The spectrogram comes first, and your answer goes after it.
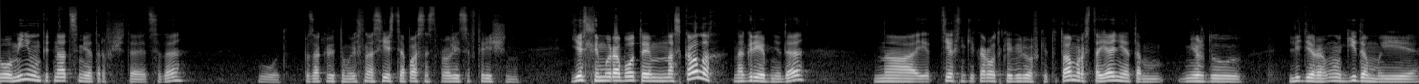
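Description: A man speaks at a moderate pace with ordinary pitch variation and long, frequent pauses. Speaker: mountain guide instructor. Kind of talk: tutorial. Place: shop. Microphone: headset.

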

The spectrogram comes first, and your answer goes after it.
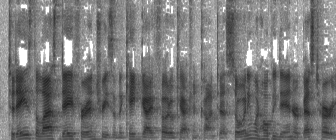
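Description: With an unremarkable speaking voice, a man in an American accent talks at a fairly quick pace, his pitch fairly high with ordinary pitch variation. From New York City. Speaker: YouTube channel host. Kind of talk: scripted update video.

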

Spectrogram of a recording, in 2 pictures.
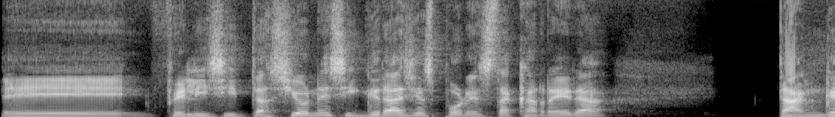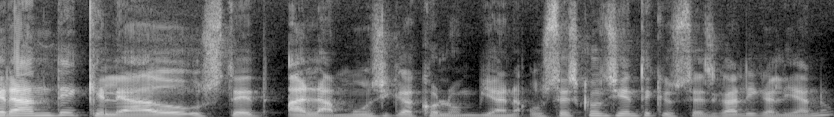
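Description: A man at a fairly quick pace with ordinary pitch variation over a quiet background. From Colombia. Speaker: radio host; radio host interviewer. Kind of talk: casual chat. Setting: studio. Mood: warm, admiring. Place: studio. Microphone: studio mic.

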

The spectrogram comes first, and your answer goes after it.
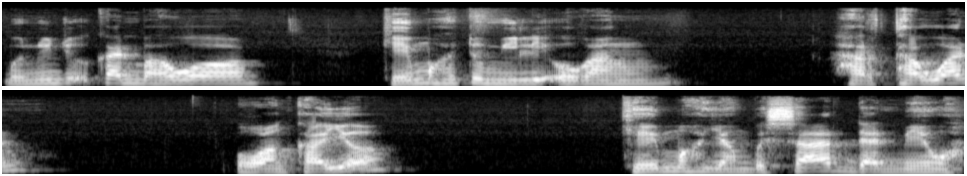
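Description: Against a quiet background, a man with a high-pitched voice speaks at a very slow pace. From Malaysia. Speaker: Islamic preacher. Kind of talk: religious lecture. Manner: animated storytelling. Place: studio. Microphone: lapel.

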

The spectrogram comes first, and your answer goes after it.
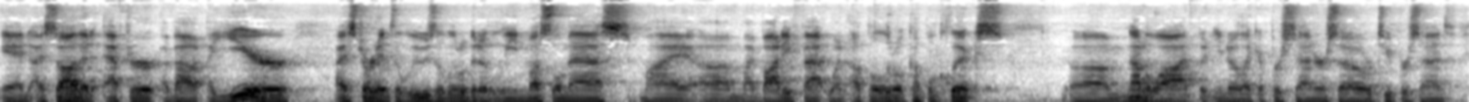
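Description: With audible room echo and light background noise, a man talks at a fairly quick pace, his very deep, low voice held in fairly even intonation. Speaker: co-host filming the video. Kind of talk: casual vlog chat. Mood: calm, explanatory. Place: kitchen.

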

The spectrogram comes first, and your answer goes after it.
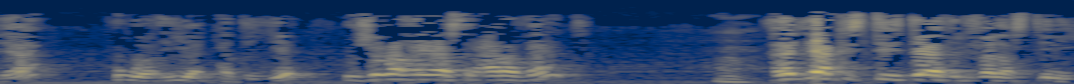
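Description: Speaking at a moderate pace with lively intonation, a man with a high pitch and a dark, mellow tone leaves long, frequent pauses. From Mauritania. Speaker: vice president of an activist movement; guest. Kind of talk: TV interview. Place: studio. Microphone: lapel.

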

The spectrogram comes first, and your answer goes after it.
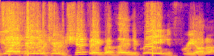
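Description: Noticeable background noise beneath a male speaker. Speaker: card break host. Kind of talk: live stream commentary. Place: shop.

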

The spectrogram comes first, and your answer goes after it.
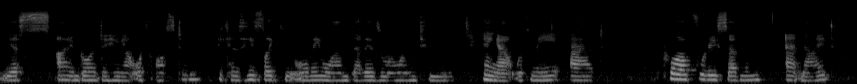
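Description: Somewhat breathy, the voice keeps a moderate pace over light background noise. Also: woman. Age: 20s. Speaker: vlogger. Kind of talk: personal video diary. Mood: upset, venting about relationship. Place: home room. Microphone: webcam.

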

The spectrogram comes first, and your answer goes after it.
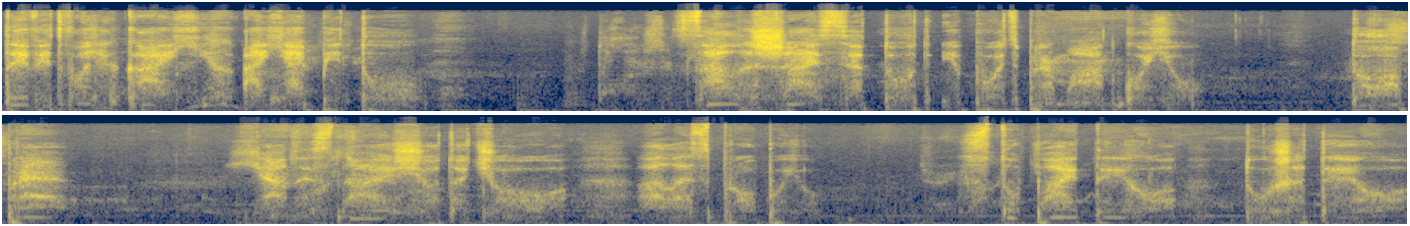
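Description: A put-on character voice, whispering at a fairly slow pace. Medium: fan dub.

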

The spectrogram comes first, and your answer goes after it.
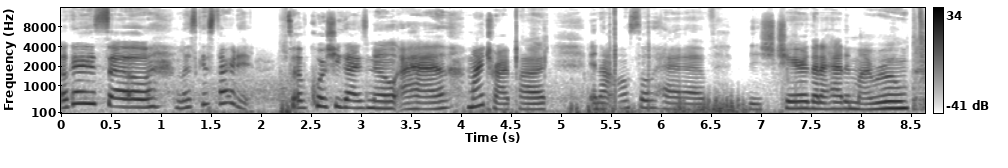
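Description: Noticeable background noise sits behind a woman's voice. She speaks at a fairly slow pace, and the sound is dry with no echo. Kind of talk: casual vlog chat. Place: garden. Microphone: phone near.

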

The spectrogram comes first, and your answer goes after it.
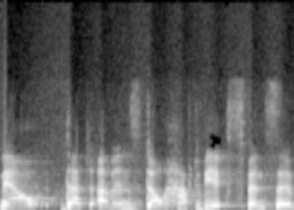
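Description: A woman's voice with ordinary pitch variation. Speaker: homestead cooking vlogger. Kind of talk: casual vlog chat. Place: kitchen. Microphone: lapel.

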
